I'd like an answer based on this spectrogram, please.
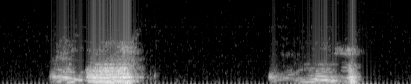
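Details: Rutting Carpathian red deer stag in Bucovina, breeding season: two deep, throaty roars, the first long and strong, the second a rougher bellow ending in a sharp grunt.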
